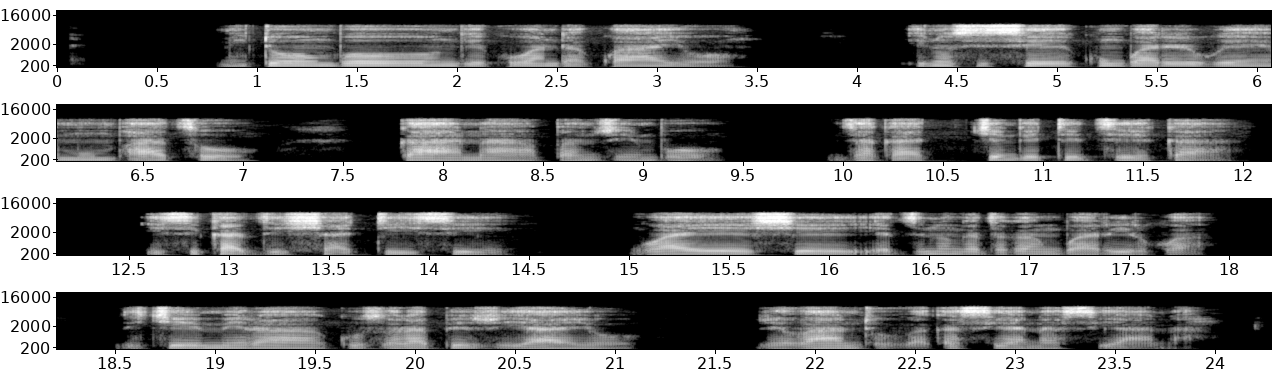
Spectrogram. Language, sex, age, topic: Ndau, male, 36-49, health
